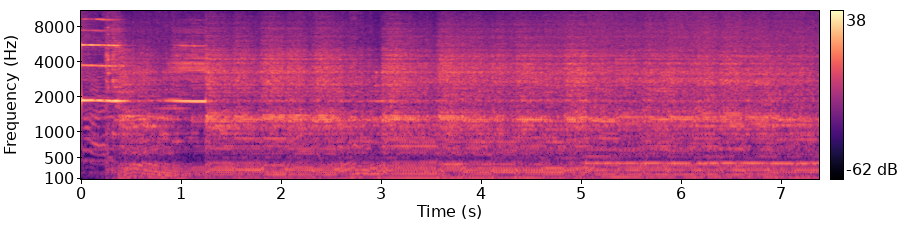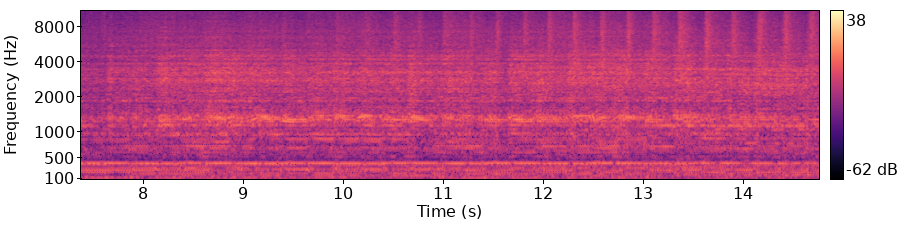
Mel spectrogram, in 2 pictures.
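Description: A punk band's distorted electric guitar and bass ring out sustained chords. A high whine sounds in the first second, and a steady held tone runs from about five seconds in. Faint rhythmic ticks join near the end.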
